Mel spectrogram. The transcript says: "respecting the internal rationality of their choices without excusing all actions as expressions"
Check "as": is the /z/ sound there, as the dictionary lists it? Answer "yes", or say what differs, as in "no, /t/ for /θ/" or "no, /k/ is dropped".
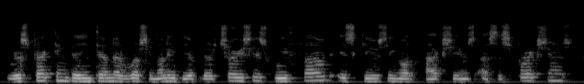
no, /s/ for /z/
